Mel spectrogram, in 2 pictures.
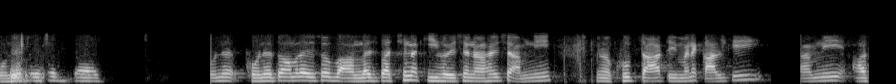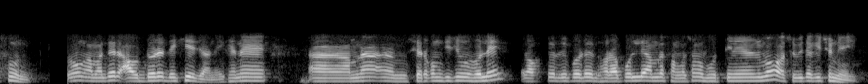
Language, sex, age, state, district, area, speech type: Bengali, male, 45-60, West Bengal, Purba Medinipur, rural, conversation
